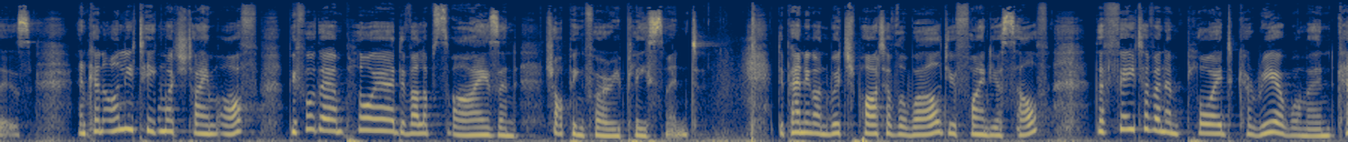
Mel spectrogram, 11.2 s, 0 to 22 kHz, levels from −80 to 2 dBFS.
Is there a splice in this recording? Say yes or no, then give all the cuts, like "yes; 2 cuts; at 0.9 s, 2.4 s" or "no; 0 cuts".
yes; 3 cuts; at 1.3 s, 3.7 s, 4.6 s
